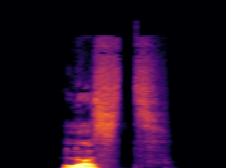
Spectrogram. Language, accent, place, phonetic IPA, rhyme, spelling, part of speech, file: German, Germany, Berlin, [lɔst͡s], -ɔst͡s, Losts, noun, De-Losts.ogg
- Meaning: genitive singular of Lost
